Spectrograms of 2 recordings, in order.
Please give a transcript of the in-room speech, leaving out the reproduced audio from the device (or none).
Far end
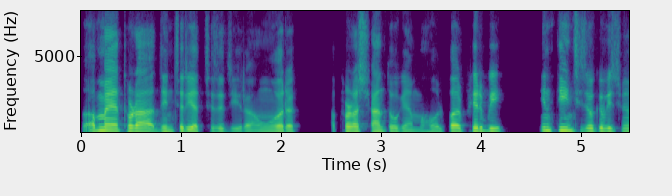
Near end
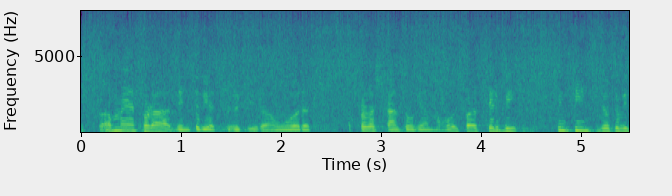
none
